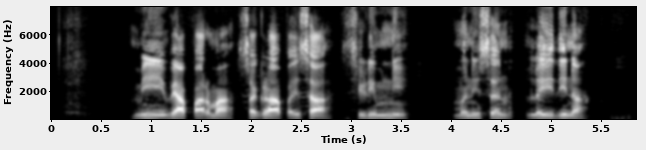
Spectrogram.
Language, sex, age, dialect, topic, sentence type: Marathi, male, 36-40, Northern Konkan, banking, statement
